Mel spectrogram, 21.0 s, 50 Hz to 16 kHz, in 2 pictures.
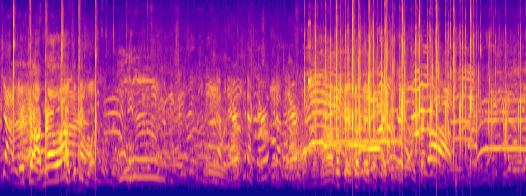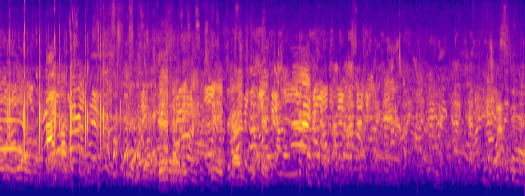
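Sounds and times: voices talking and calling out: 0.0s - 21.0s
sharp claps: 6.0s - 12.7s.

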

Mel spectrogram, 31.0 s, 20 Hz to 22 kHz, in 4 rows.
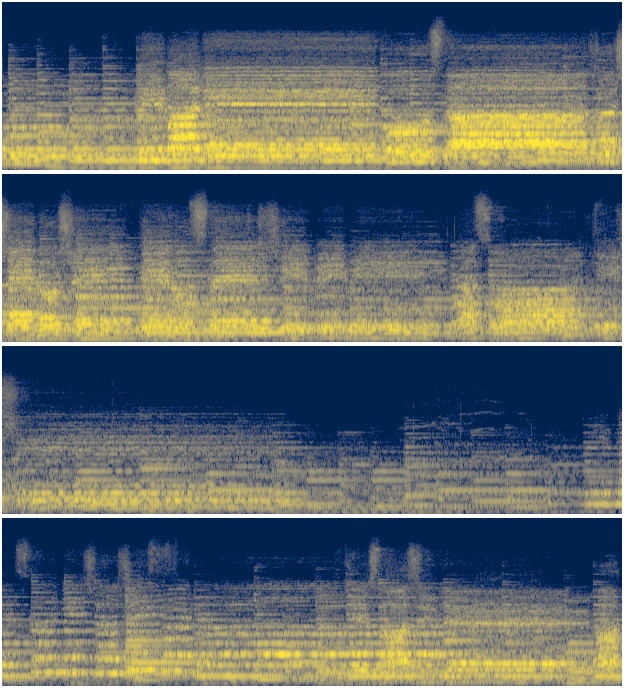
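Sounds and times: mixed choir singing a hymn: 0.0s - 19.6s, 22.8s - 31.0s.

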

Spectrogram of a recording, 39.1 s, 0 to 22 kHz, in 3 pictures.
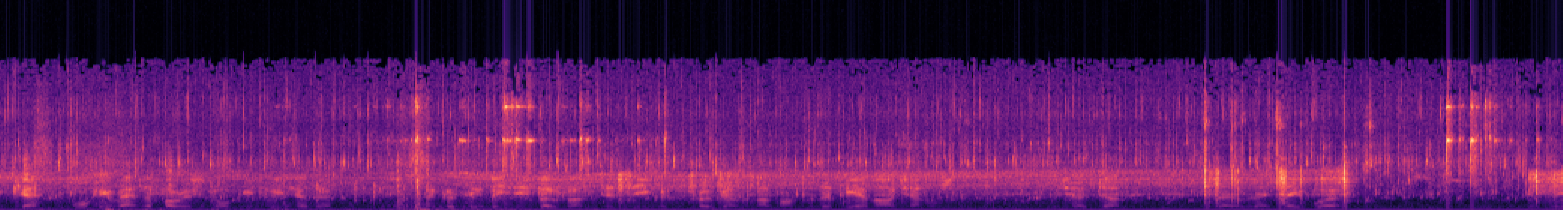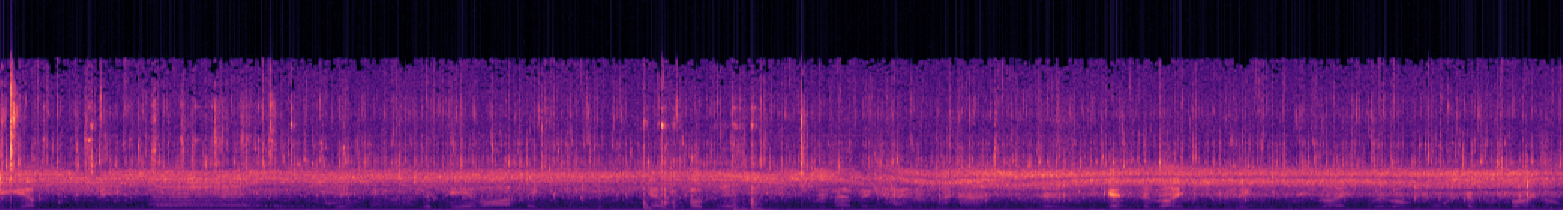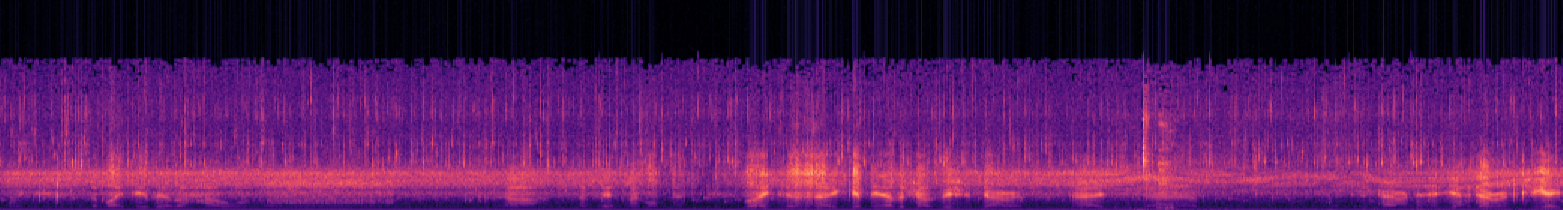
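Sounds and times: faint voice over radio speaker: 0.0s - 2.8s, 3.4s - 8.0s, 8.8s - 9.4s, 10.0s - 11.2s, 12.8s - 13.4s, 14.3s - 17.6s, 18.4s - 29.4s, 30.2s - 36.1s, 37.4s - 39.0s
steady low hum: 0.0s - 26.9s.

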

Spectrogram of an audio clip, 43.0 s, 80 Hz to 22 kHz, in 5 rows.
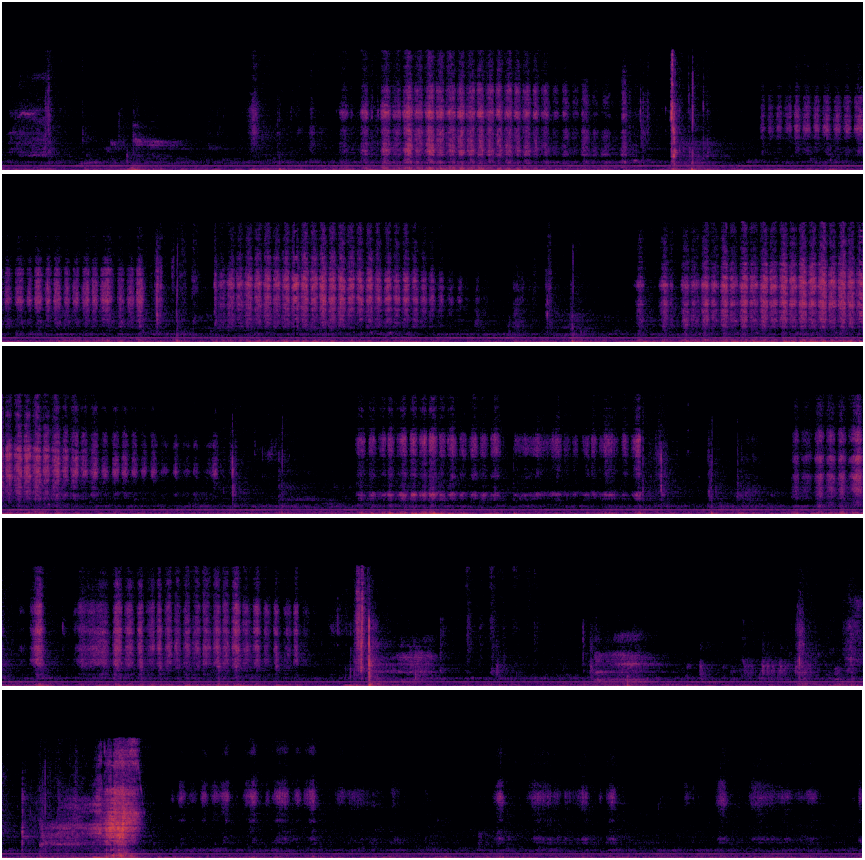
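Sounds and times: pencil scratching on paper: 3.5s - 6.0s, 7.6s - 13.1s, 15.0s - 19.5s, 20.8s - 23.7s, 25.1s - 28.8s.

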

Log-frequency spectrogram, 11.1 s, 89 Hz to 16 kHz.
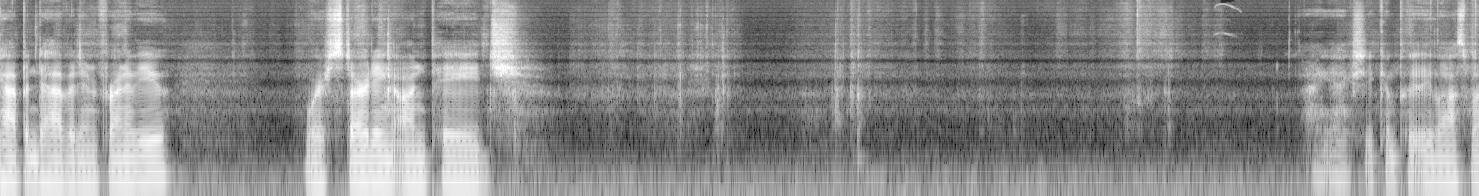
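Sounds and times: low steady hum: 0.0s - 11.0s
pages rustling: 1.7s - 9.2s, 10.2s - 11.0s.

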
